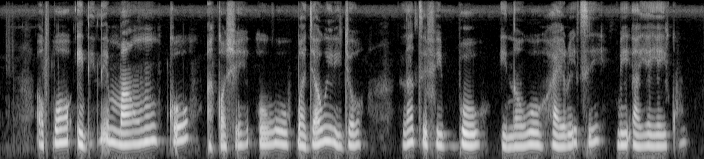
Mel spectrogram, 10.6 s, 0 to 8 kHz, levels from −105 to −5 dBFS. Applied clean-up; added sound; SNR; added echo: none; none; none; none.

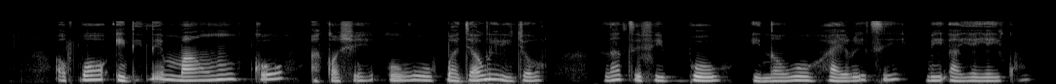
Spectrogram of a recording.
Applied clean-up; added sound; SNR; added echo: neural mask model Resemble Enhance denoiser.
